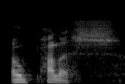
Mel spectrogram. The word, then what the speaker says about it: Opalus: It's Opalus, okay? That's the way I pronounce it. It is like a palace as well.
